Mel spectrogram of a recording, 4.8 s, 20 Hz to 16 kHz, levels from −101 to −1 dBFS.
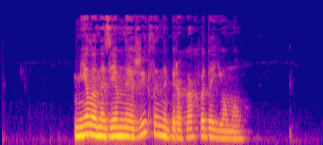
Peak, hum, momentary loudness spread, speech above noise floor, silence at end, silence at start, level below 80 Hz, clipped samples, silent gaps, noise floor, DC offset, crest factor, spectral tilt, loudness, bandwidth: -2 dBFS; none; 14 LU; 54 dB; 1.2 s; 1.1 s; -56 dBFS; under 0.1%; none; -68 dBFS; under 0.1%; 16 dB; -8.5 dB/octave; -15 LUFS; 11.5 kHz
